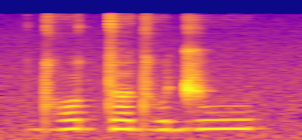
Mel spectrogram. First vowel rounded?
yes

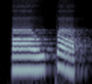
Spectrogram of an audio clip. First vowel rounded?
no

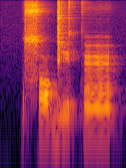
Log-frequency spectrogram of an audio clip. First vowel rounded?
yes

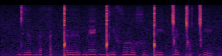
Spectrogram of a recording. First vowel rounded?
no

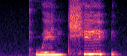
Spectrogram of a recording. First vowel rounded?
no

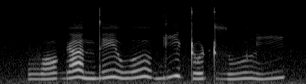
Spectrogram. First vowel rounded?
yes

